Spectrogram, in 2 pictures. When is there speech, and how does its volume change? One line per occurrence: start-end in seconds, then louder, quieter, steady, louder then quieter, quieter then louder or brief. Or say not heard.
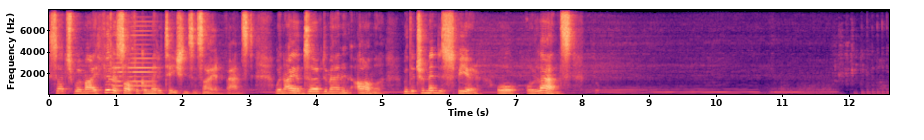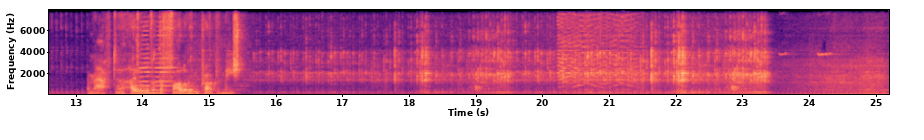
0.0-7.8 quieter then louder
13.2-15.4 brief.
